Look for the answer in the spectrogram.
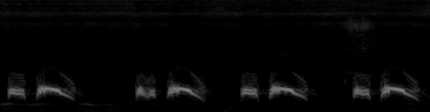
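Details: Captive spotted dove used as a lure for wild doves, repeating a two-part coo four times: a short low note followed by a longer arched, falling coo, about one phrase per second, with a soft low hum beneath.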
